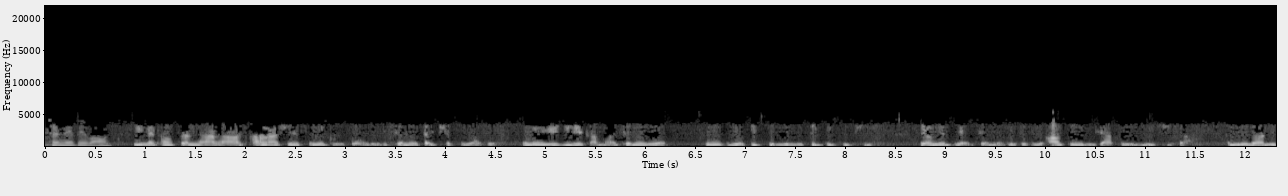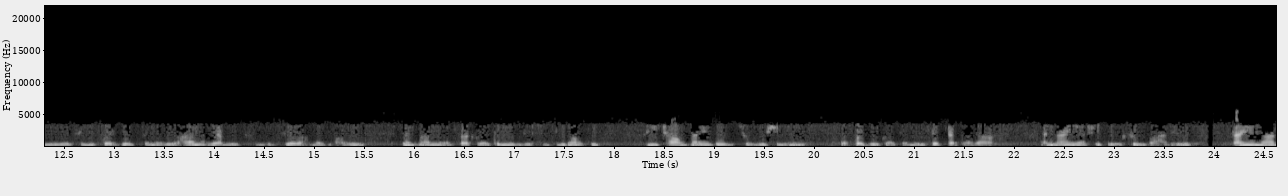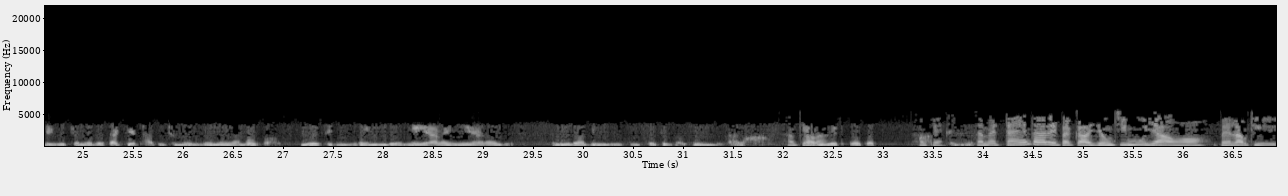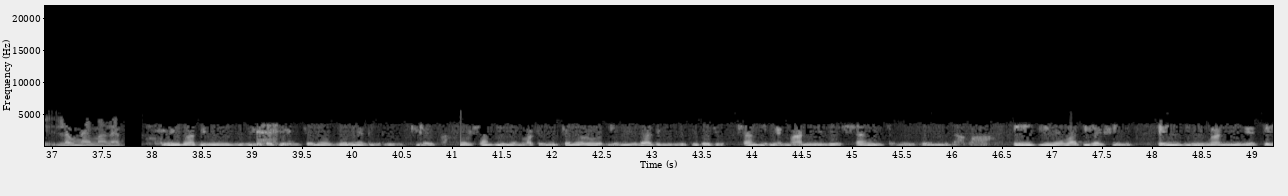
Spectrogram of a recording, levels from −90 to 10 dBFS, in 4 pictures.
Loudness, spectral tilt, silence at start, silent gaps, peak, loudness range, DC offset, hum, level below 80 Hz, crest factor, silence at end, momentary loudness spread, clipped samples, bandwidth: -25 LUFS; -3.5 dB/octave; 0 s; 37.72-37.89 s; -6 dBFS; 4 LU; under 0.1%; none; -72 dBFS; 18 dB; 0 s; 12 LU; under 0.1%; 4.8 kHz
